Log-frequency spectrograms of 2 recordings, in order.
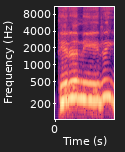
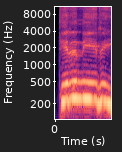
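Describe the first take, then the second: Both takes have the same delivery.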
